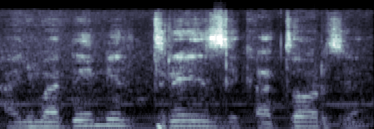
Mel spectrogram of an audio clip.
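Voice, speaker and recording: A man's voice: on the high side, music in the background. Young Rwandan man giving testimony. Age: young adult. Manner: measured, speaks in short bursts. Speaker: church testimony speaker. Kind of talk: church testimony in short phrases paused for an interpreter.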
